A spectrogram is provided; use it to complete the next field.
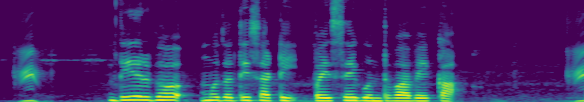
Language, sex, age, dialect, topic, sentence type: Marathi, female, 25-30, Standard Marathi, banking, question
